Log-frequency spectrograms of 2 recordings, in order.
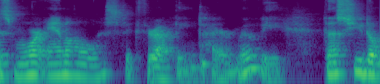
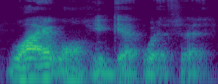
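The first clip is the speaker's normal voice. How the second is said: softer, understated pleading; retold plea; 3 semitones lower, 7 dB quieter than usual. Father in the live action imploring his son, softly acted plea. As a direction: drop the volume into a mild imitated plea. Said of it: "it's more of a plea".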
